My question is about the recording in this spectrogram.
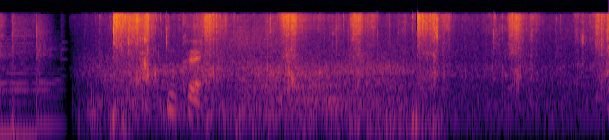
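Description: Music cuts out in the first second. Then come footsteps crunching on a gravel path, a short step every half-second to second, with a brief bit of voice about two seconds in.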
